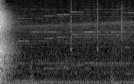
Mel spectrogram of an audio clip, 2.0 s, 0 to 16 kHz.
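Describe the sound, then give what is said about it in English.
A compound bow fires a 450-grain arrow, measured at 286 feet per second: a sharp, loud thump with a brief twang that quickly fades, leaving a steady low hum and a few faint ticks. “Now for our 450 grain arrow.”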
